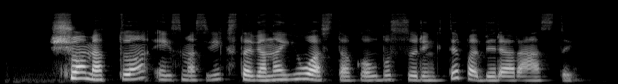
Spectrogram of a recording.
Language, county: Lithuanian, Vilnius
